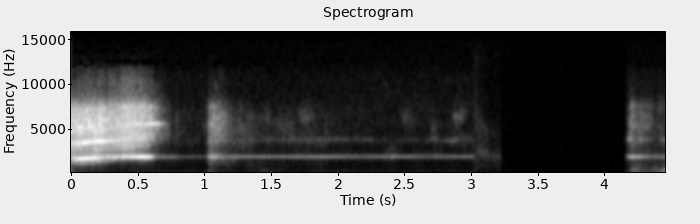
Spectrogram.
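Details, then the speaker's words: Thin, steady high-pitched whine with short hissing bursts at start and end: orbital atherectomy device restarted after a pause, during multivessel PCI in a 51-year-old man with radiation-induced coronary artery disease and non-STEMI. "then after 10 seconds or so you can restart again I want to make sure to get that bend to have good expansion afterwards here we go"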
